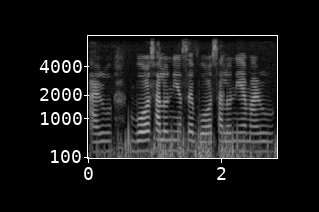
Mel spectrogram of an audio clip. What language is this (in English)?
Assamese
